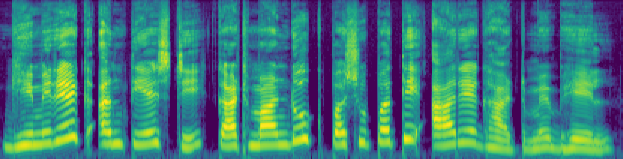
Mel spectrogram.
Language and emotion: Maithili, neutral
